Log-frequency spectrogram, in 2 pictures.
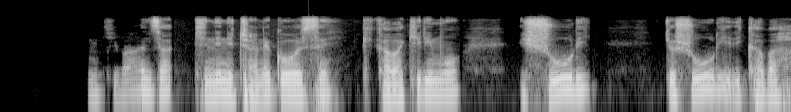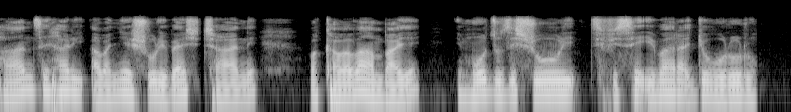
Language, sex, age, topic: Rundi, male, 18-24, education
